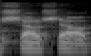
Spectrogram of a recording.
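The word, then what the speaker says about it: Cao Cao: the one the only ciao ciao now or shall shout depending on how you want to pronounce him i'm going to call him chow chow like the puppy uh if that offends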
